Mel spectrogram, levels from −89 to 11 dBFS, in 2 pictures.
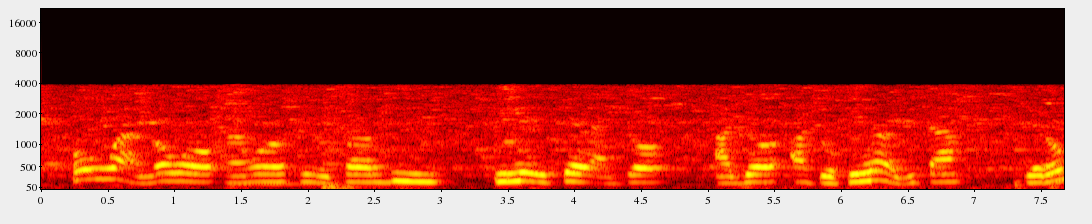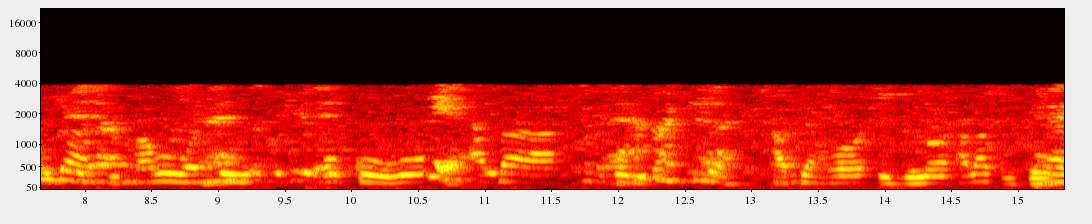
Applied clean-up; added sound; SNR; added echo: classical method log-MMSE.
